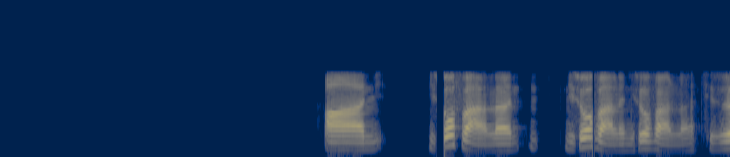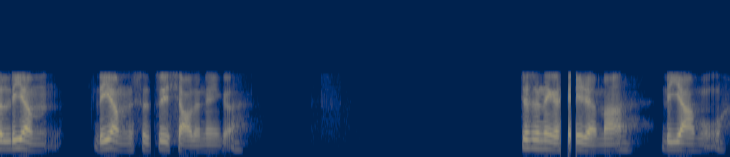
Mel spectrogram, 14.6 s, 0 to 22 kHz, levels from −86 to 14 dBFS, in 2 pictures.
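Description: Packet loss filled with silence breaks the speech five times. Dead gaps open at 2.8 to 3.06 s, 4.36 to 4.44 s, 5.92 to 5.94 s and 8.8 to 8.83 s. From 12.9 to 13.06 s, several shorter holes cluster, the longest about 80 ms. Every gap is a whole multiple of 20 ms, which fits 20 ms packets. The receiver played nothing for the missing packets. Each hole starts and stops abruptly inside the telephone-band G.711 sound.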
